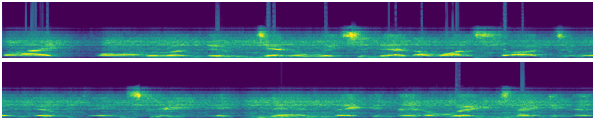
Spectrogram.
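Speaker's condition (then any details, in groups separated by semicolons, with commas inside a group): Brain injury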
